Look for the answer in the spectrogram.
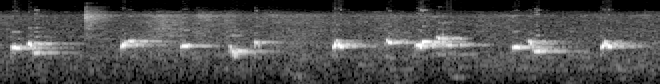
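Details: Varied lure song of a Yellow-vented Bulbul: crisp chirped couplets repeated every few tenths of a second over soft background noise.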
